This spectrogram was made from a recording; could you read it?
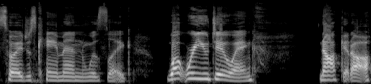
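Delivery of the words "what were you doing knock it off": mock irritable, cranky tone. Retelling walking in on strangers: imitating own cranky scolding. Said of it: "I was a little cranky".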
